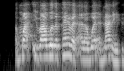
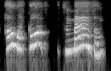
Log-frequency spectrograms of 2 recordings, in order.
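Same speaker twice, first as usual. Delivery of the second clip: high, loud imitation of delight; delighted gushing; 11 semitones higher, 5 dB louder than usual. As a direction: gush like a thrilled mum. Mum boss's delighted reaction, retold.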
